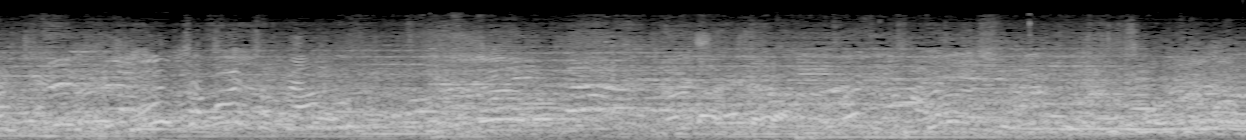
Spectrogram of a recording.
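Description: A crowd of many people talking at once, their voices overlapping in continuous chatter.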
